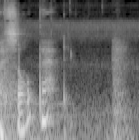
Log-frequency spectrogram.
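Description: A young man speaks softly and close by in a hushed voice.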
